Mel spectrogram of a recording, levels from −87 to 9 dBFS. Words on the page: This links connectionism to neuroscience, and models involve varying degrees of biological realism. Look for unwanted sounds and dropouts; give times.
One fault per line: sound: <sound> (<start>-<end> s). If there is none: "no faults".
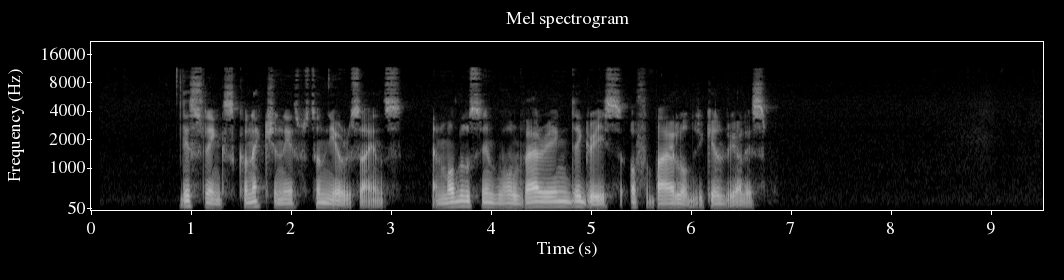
no faults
